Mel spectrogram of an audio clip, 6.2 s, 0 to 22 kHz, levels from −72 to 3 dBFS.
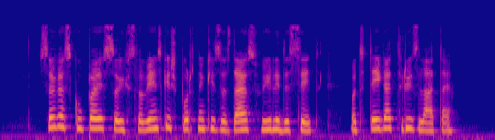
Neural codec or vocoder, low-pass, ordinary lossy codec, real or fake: codec, 44.1 kHz, 7.8 kbps, Pupu-Codec; 19.8 kHz; MP3, 48 kbps; fake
